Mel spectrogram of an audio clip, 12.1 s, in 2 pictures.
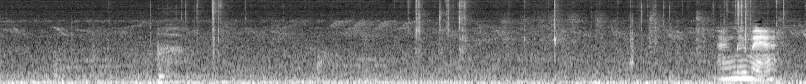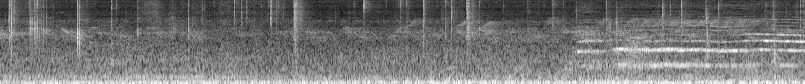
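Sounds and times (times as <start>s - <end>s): shrimp being peeled by hand: 2.9s - 12.0s
rooster crowing: 10.3s - 12.0s.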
